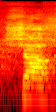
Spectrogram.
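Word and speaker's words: Shough: Shock. Shock. Yeah, it's pronounced really weird.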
